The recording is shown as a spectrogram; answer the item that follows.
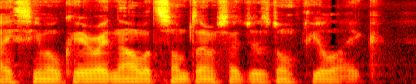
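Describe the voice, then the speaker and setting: This is a man whose voice sits at a fairly low pitch. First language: Spanish. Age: 20s. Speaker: vlogger. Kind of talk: casual personal vlog. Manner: halting.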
